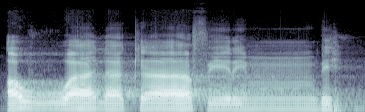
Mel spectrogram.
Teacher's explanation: mim sukun seolah-olah di sini ada mim sukun awala kafirim Bih jadi dibalikkan tanwin menjadi Bunyi mim kemudian didengungkan kadar dua harakat · tanwin bertemu dengan ba hukumnya adalah iqlab, yaitu membalikkan bunyi tanwin menjadi bunyi mim sukun. Seolah-olah di sini ada mim sukun.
